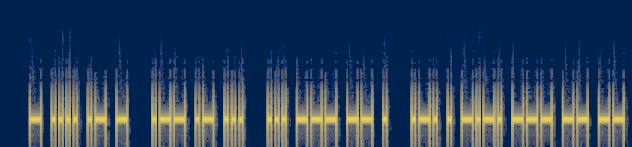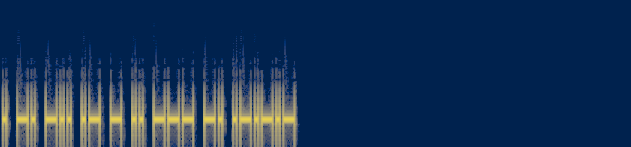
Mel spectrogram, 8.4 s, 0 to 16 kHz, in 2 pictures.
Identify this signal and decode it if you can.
Morse code, heard as a keyed tone, about 50 wpm, 700 Hz. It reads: THAT WAS SOME RECOMMENDATION.
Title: Sentences from Top 1400 Words 50wpm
